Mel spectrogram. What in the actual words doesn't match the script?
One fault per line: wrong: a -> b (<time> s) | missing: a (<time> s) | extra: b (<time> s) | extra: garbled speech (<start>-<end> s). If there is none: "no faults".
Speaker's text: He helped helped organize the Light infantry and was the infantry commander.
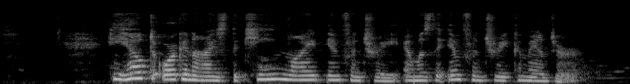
missing: helped (1.5 s)
extra: Keene (2.4 s)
